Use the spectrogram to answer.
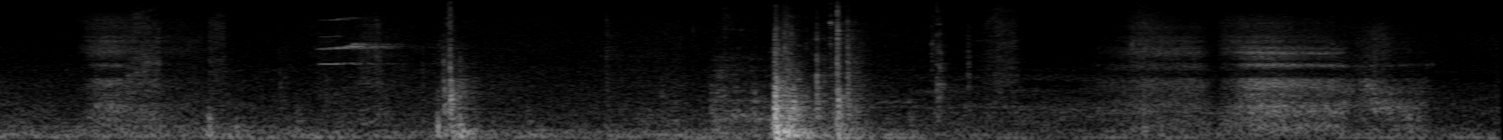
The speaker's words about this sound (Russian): Он вздохнул и закрыл дверь.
